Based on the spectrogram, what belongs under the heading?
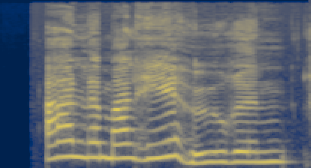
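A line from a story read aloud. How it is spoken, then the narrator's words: Calling out across bus. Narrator (German): rief durch den Bus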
